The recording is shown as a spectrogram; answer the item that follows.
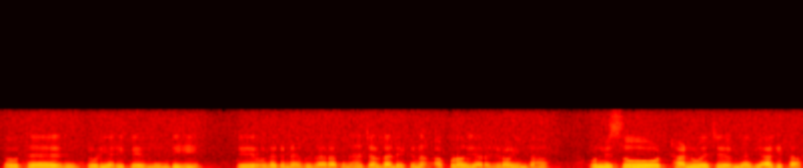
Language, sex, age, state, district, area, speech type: Dogri, male, 45-60, Jammu and Kashmir, Jammu, rural, spontaneous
